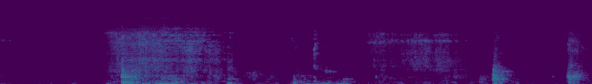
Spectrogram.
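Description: A stick scrapes softly across a painted surface.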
